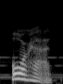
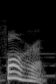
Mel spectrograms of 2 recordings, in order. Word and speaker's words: forehead: The word forehead may be heard as forehead or forehead.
